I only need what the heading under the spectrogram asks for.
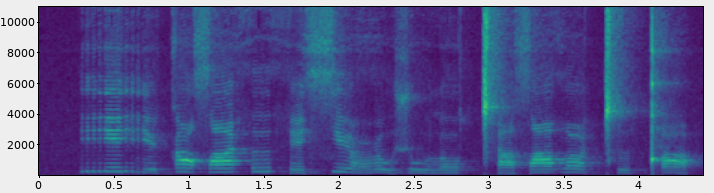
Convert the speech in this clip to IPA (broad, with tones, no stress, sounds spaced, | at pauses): rʲ e˦˥ rʲ ø˨˩ k ɑ˥˩ sˤ æ˦˥ h ɯ˦˥ h e˨˩ sʲ ø˥˩ ʕ u˧˩˧ ʒ u˨˩ l o˨˩ ǀʰ æ˨˩ sˤ æ˦˥ ðˤ ø˥˩ ǀʰ ɯ˧˩˧ ǃʼ ɑ˥˩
